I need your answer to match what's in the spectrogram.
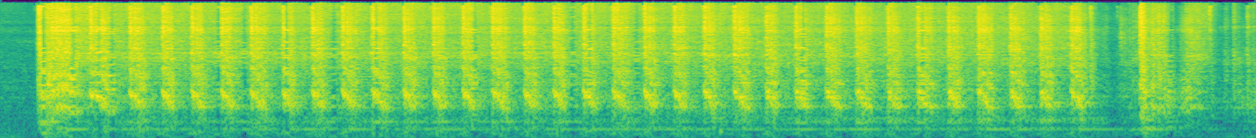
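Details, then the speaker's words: Cummins diesel build, cold start at night after motor mount install, in neutral with fuel on: steady starter cranking about three compression pulses a second for five seconds, no firing; cranks but won't start, needs extra fuel. "needs a little thing called extra fuel"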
